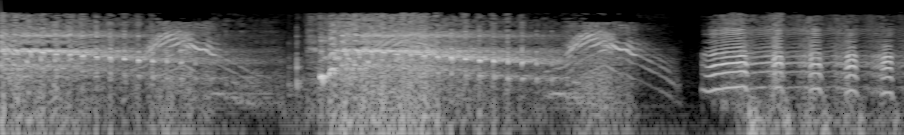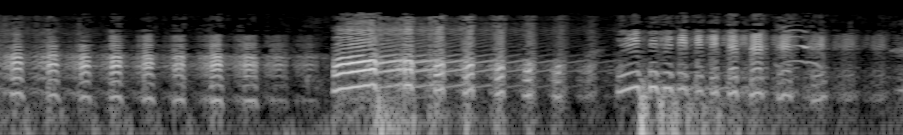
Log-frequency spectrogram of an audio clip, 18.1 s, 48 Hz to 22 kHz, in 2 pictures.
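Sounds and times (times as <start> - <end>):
cat yowling: 1.4 - 2.4, 5.6 - 6.8
snickering laugh: 7.4 - 18.0.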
